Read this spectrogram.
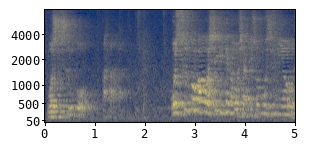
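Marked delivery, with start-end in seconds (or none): none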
